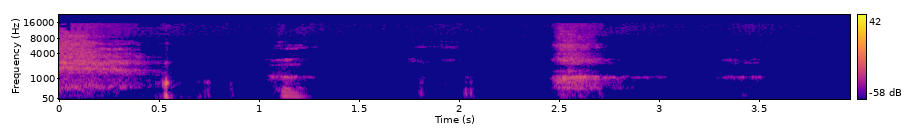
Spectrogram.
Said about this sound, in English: Yeah, sorry, I don't know why I'm yawning so much.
